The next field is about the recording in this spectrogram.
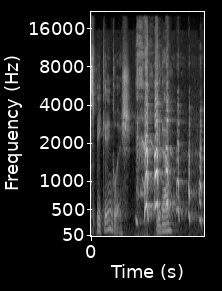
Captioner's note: laughter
